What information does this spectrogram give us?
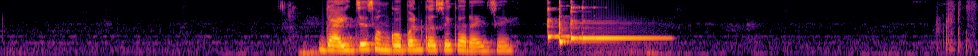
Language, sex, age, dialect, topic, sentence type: Marathi, female, 25-30, Standard Marathi, agriculture, question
